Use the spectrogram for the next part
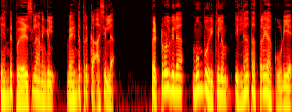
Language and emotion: Malayalam, sad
